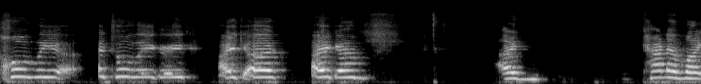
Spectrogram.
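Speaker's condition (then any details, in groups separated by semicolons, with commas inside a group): Cerebral palsy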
